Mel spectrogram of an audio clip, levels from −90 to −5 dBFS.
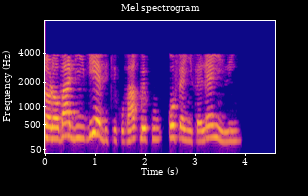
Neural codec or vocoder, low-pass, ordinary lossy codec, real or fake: none; 7.2 kHz; AAC, 16 kbps; real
